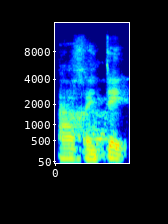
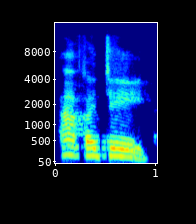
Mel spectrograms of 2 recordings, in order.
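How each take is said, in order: First: Said in the usual way. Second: Mock cry, higher-pitched. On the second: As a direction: imitate a singer's cry, moderately raised. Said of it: "en un momento ella grita".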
